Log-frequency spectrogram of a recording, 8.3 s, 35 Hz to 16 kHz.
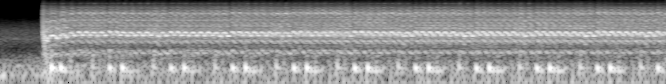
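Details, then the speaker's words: Ford 6.0 Powerstroke diesel, first start after a six-month rebuild: quick crank and catch, then steady, even idle with regular low thump, no misses, knocks or squeals; healthy normal idle. "I'll tell you right now, it sounds healthy. Oh shit, she's alive, boys."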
